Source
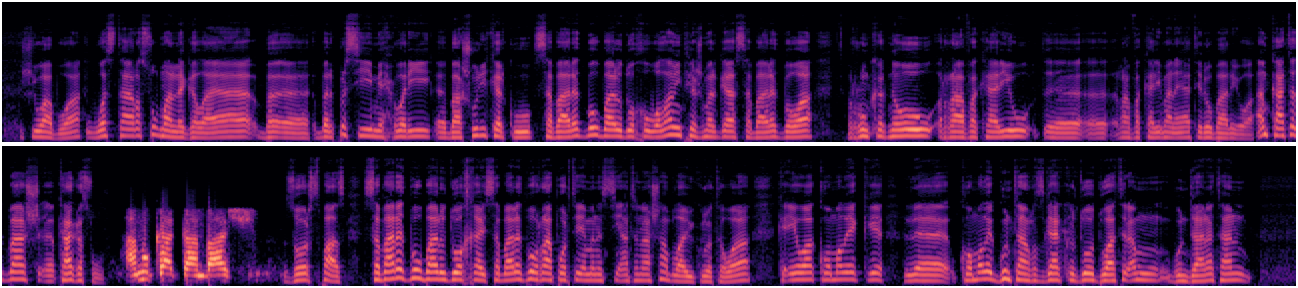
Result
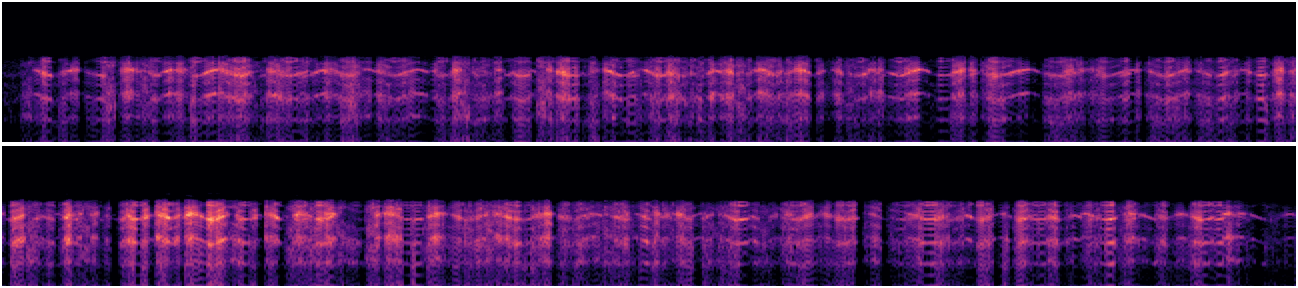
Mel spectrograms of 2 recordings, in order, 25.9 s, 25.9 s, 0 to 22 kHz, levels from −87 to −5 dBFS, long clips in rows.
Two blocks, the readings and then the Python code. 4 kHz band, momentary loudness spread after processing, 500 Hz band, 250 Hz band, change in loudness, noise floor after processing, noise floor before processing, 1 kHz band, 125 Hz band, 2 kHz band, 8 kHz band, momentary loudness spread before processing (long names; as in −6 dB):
+16.0 dB, 13 LU, −24.0 dB, below −30 dB, +0.5 dB, −58 dBFS, −62 dBFS, −9.5 dB, below −25 dB, +6.5 dB, below −40 dB, 10 LU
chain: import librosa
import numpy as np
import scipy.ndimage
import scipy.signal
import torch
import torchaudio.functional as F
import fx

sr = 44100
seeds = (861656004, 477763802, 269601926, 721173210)

p1 = fx.bit_reversed(x, sr, seeds[0], block=256)
p2 = scipy.signal.sosfilt(scipy.signal.butter(2, 740.0, 'highpass', fs=sr, output='sos'), p1)
p3 = fx.wow_flutter(p2, sr, seeds[1], rate_hz=2.1, depth_cents=140.0)
p4 = p3 + fx.echo_single(p3, sr, ms=1089, db=-8.0, dry=0)
p5 = fx.lpc_vocoder(p4, sr, seeds[2], excitation='pitch_kept', order=16)
y = p5 * 10.0 ** (6.5 / 20.0)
